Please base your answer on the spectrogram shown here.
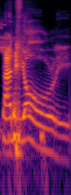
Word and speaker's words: Castagnoli: I was trying to pronounce it properly, not making fun of it. Castagnoli.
